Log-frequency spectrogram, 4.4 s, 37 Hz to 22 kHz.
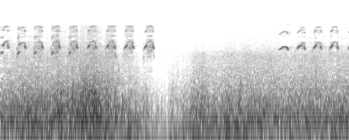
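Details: Osprey at its Loch Garten nest during an afternoon fish delivery, 25 July: a fast run of high, clipped piping calls, a brief pause, then the piping resumes, all over loud wind rumble.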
